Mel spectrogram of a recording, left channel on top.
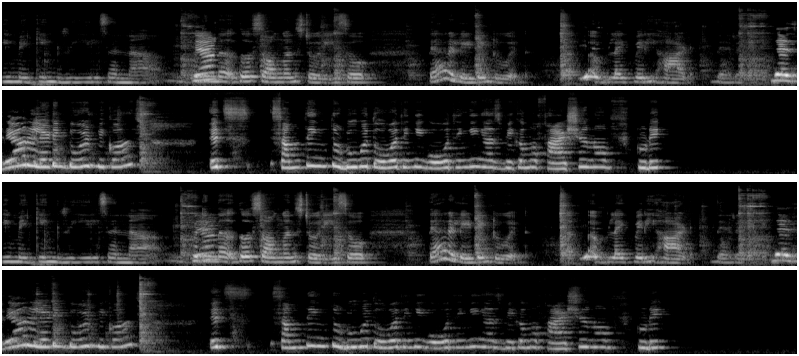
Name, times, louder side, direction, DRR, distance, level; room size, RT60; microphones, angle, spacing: voice 1, 0.0-5.3 5.6-7.7, right 2 dB, 40° right, 1.2 m, -28 dB
sound 1, 1.7-2.2 2.6-2.8 3.2-3.6 4.0-4.2 4.7-5.2 5.4-6.0 6.4-9.7 10.2-10.4, right 3 dB, 90° right, 2.7 m, -38 dB
voice 2, 5.8-6.1 7.7-9.6 10.0-14.5, left 4 dB, 55° left, 0.4 m, -20 dB
7.6 x 3.8 x 4.8 m
head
